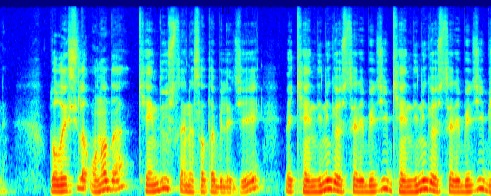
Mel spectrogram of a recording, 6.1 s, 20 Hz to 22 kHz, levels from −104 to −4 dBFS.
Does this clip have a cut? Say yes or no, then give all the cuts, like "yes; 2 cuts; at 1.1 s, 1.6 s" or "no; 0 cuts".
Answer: yes; 1 cut; at 4.9 s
